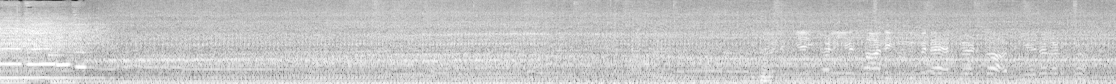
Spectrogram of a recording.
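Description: Guitar background music cuts off about half a second in. A sport motorcycle then runs at a steady cruising speed, its engine mixed with wind and road noise.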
